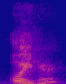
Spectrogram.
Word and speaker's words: Euler: The name is pronounced as Euler, which is both the same as the mathematician and also a pun on the roll.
